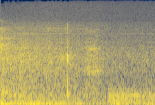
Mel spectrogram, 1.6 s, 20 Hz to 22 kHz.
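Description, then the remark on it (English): A single quick mouse click while clicking back through a list of episodes sounds once, midway through, sharp but quiet over a low steady hum, with no voices. “If I go all the way back, there's a lot of clicking here, but if I go all the way back and again back, wow, to episode 11.”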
